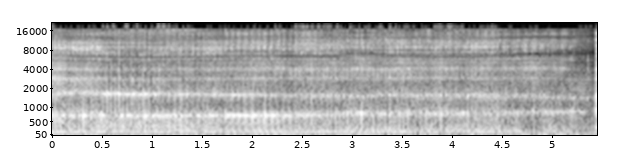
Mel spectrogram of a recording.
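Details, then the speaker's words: Long, sustained, rumbling burp lasting several seconds, produced deliberately on a countdown as a show-off for a burping contest; a burp. "So I'm gonna show off like how to take a burp."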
